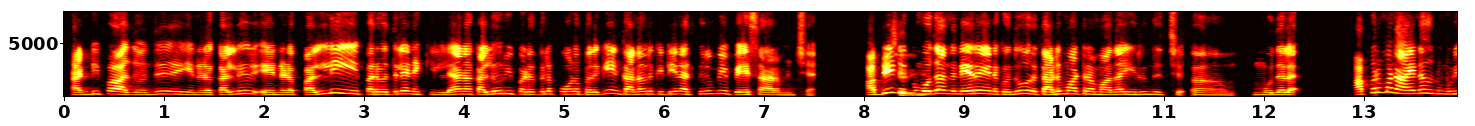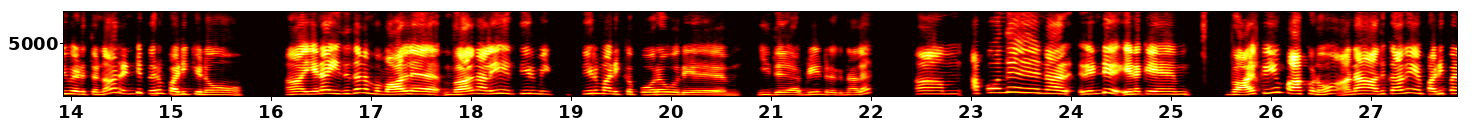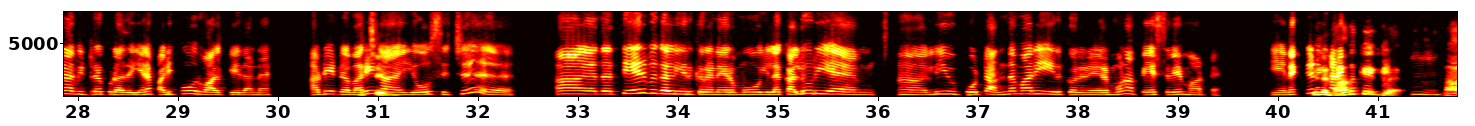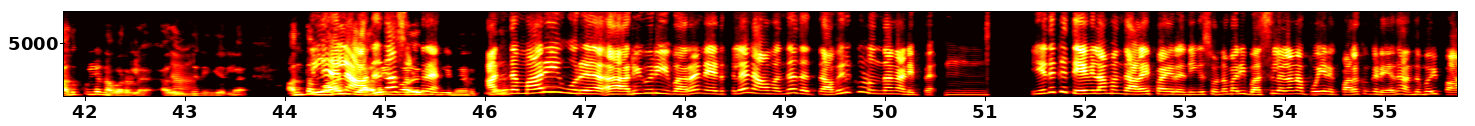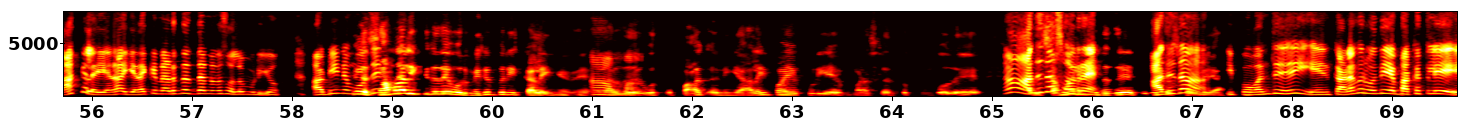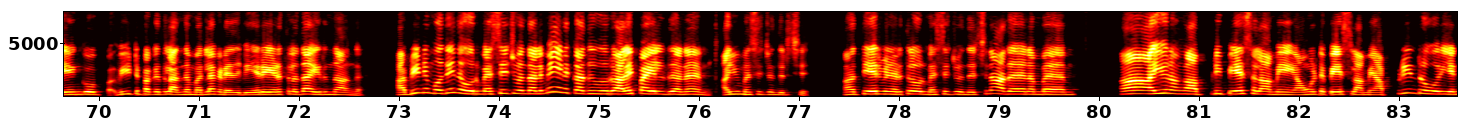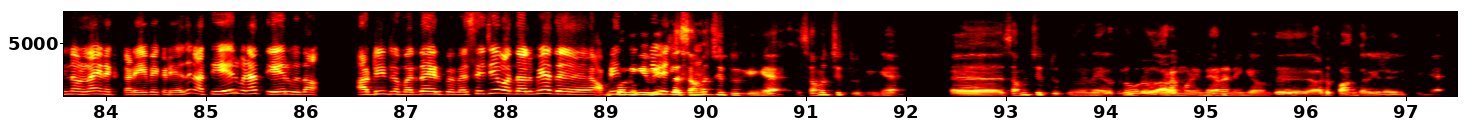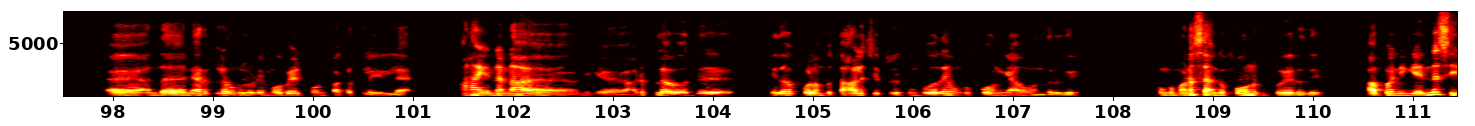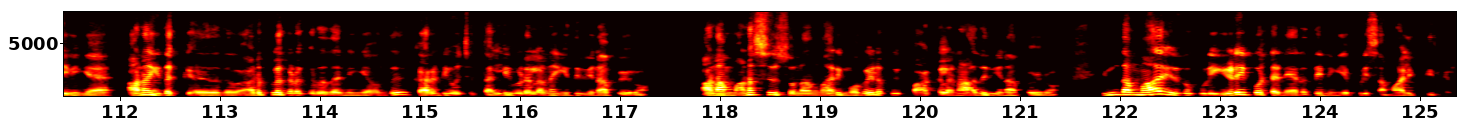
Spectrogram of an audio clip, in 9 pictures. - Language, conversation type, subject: Tamil, podcast, சில நேரங்களில் கவனம் சிதறும்போது அதை நீங்கள் எப்படி சமாளிக்கிறீர்கள்?
- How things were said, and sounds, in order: tsk; tsk; other background noise; tsk; laughing while speaking: "அந்த மாரி பார்க்கல, ஏனா எனக்கு நடந்தது தானே நான் சொல்ல முடியும்"; tsk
